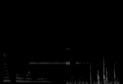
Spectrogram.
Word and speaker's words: Kageyama: Is that how you pronounce it? It's Kageyama. Kageyama. Yeah, Kageyama.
